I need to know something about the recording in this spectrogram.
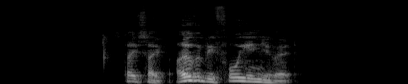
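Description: An older man speaks calmly and close up.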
